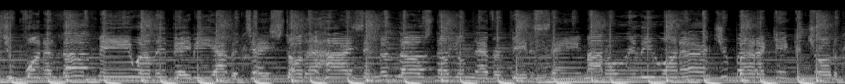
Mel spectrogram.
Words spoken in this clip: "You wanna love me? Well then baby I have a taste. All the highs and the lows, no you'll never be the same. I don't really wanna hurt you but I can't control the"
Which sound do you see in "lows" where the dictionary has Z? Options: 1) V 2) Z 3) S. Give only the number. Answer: 2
